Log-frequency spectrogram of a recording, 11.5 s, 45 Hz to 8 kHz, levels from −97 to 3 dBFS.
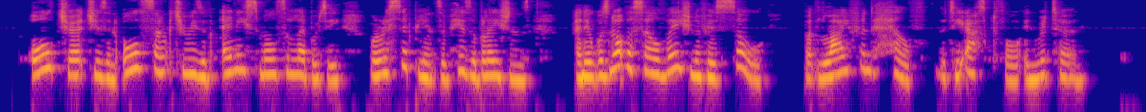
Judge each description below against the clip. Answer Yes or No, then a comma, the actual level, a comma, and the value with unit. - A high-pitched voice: Yes, high, 245 Hz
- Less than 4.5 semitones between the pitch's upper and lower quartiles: No, average, 4.8 semitones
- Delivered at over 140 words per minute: Yes, average, 175 wpm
